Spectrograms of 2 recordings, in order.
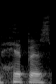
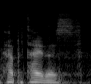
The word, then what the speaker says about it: Hippis: Their really name is and Hippis, but one of our friends, Tracy Burdett, mispronounces everybody's name, called him Hepatitis.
